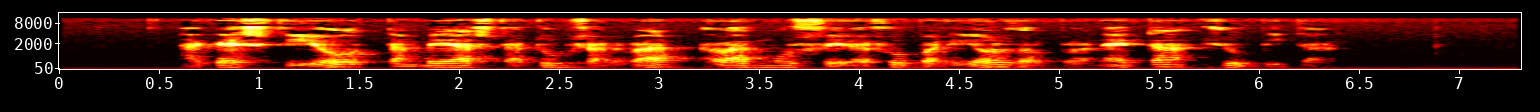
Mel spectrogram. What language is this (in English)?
Catalan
